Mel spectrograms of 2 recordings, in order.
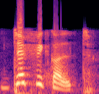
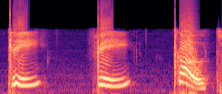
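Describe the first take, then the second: First: Said in the usual way. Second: difficult in three slow, punched beats; split into syllables. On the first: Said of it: "और इसके बाद है हमारा". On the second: Shown as a demonstration. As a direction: break difficult as डि, फि, cult with pauses. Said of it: "three syllable.". (Difficult को तीन हिस्सों में, रुक-रुककर)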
